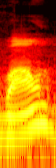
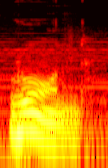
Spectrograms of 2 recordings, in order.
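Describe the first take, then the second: First: The vowel sounds like 'ow'. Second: The vowel sounds like 'oo'. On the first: The speaker calls it wrong. "इसको वाउंड बोला जा रहा होता है, जो कि बिल्कुल गलत है" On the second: The speaker calls it right.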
